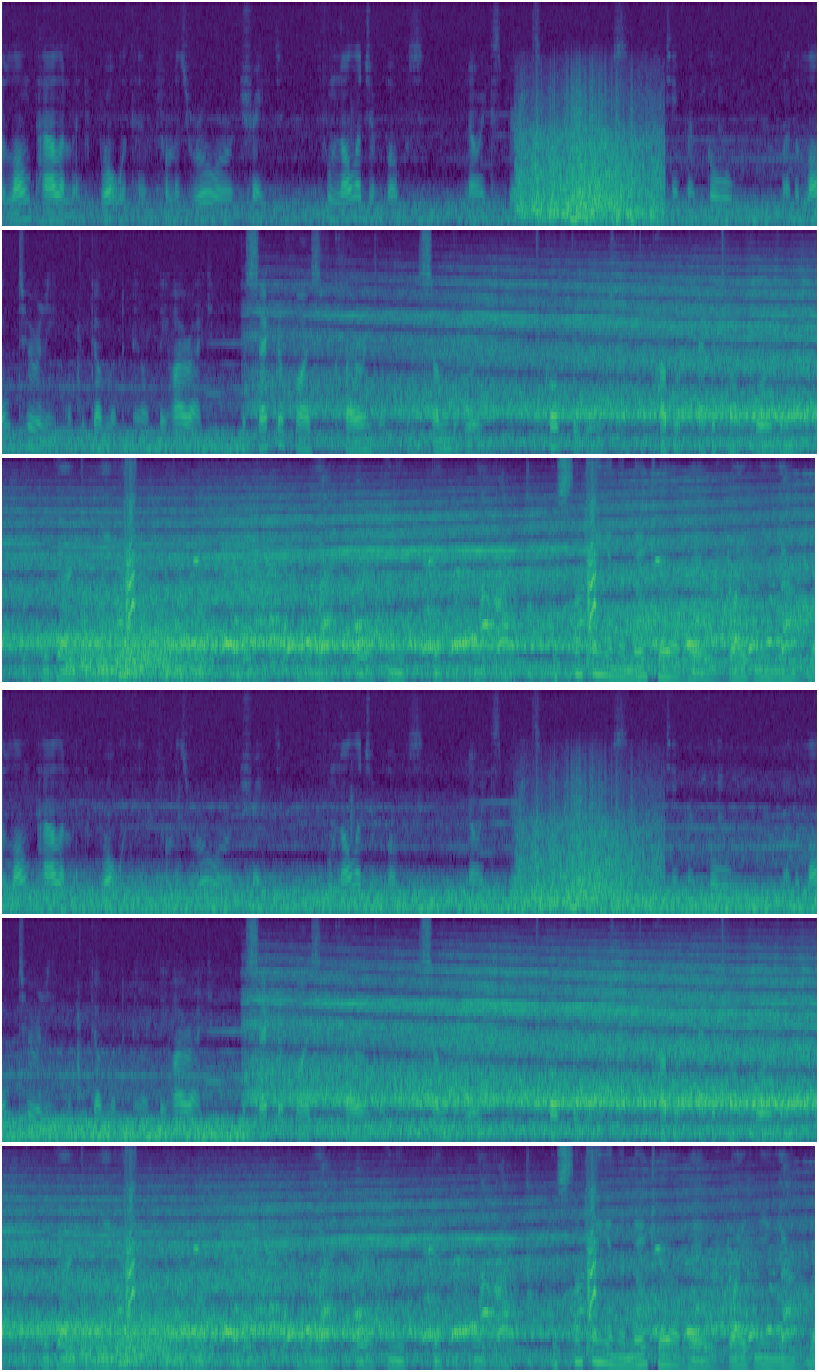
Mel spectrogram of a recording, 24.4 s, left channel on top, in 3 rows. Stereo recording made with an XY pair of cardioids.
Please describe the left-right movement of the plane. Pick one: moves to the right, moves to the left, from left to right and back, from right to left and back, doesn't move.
moves to the left.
